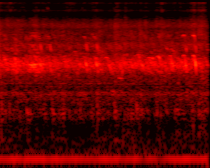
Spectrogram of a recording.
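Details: Flock of chicks on a poultry farm producing a crowded, even chorus of high-pitched peeps with scattered brighter notes, underlaid by a continuous low machine hum.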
